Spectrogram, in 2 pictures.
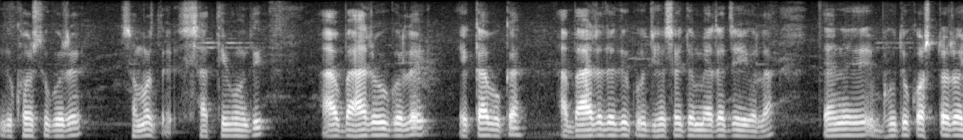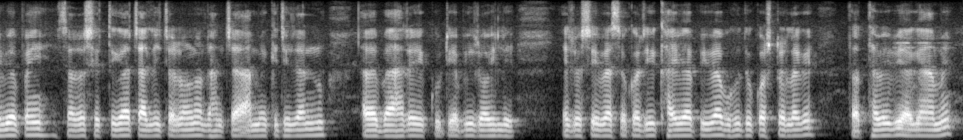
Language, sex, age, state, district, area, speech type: Odia, male, 45-60, Odisha, Kendujhar, urban, spontaneous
